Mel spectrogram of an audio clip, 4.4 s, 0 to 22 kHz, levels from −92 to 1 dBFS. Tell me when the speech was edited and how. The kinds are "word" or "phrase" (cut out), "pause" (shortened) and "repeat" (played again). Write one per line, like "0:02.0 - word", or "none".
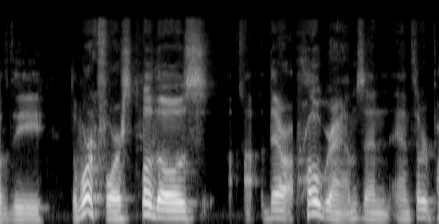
0:01.4 - word
0:02.9 - word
